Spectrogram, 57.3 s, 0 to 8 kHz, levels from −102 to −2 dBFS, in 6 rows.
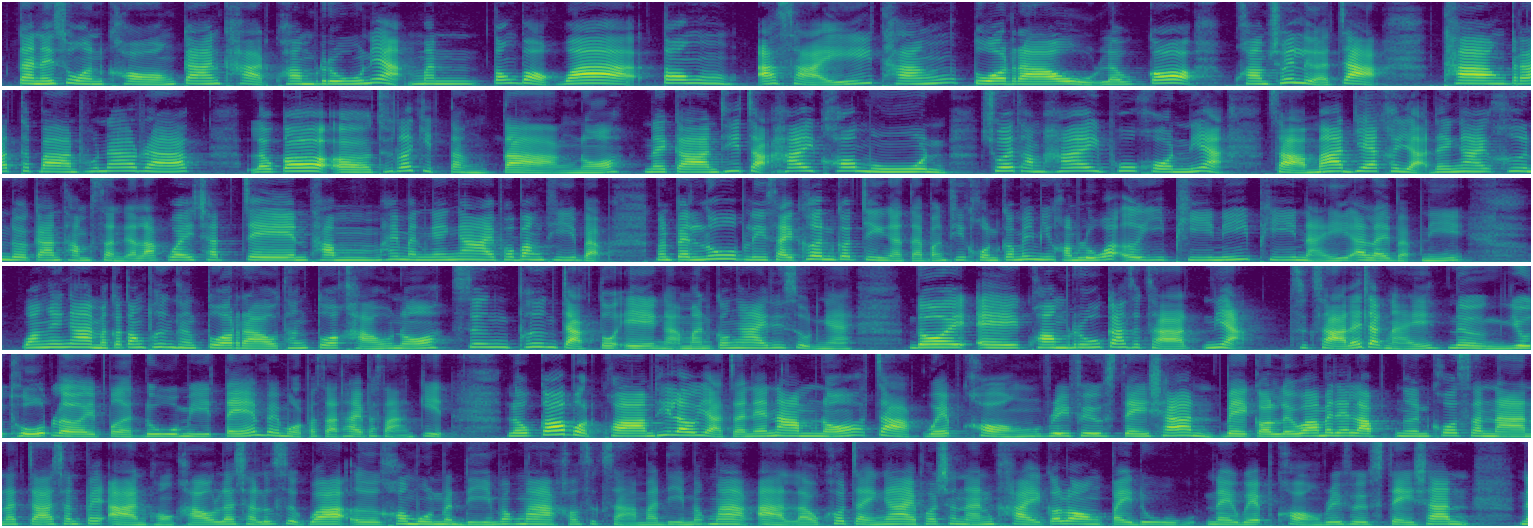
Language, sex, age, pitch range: Thai, female, 20-39, 215-275 Hz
